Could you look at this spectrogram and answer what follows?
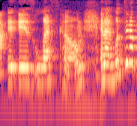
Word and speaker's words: Lescombes: and then I realized oh my gosh I pronounced it right because it looks a little interesting but it's it is less comb and I looked it up online and it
